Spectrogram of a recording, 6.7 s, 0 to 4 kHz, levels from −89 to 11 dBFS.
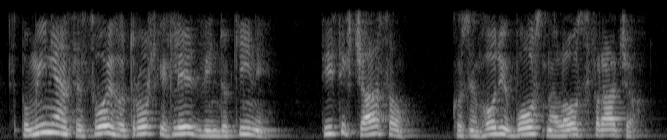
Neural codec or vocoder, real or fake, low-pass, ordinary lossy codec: none; real; 3.6 kHz; none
